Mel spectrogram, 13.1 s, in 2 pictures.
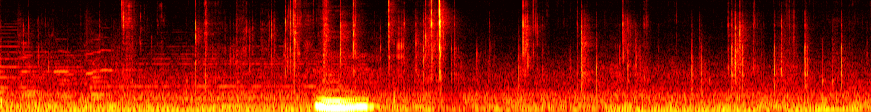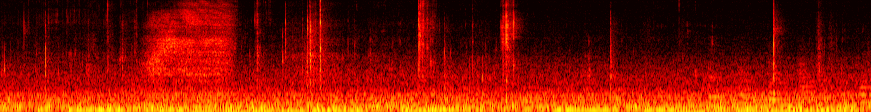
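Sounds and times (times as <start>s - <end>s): chewing sandwich: 0.7s - 11.1s.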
